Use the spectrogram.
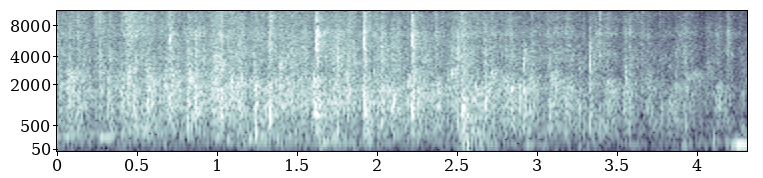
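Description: An audience at a church celebration applauds steadily for several seconds to encourage a woman coming up to share her testimony, a dense, even wash of many hands clapping with no voices rising above it.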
